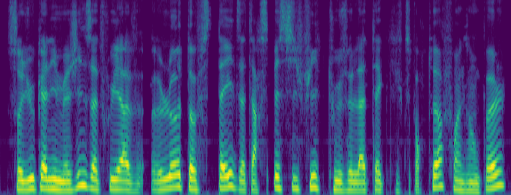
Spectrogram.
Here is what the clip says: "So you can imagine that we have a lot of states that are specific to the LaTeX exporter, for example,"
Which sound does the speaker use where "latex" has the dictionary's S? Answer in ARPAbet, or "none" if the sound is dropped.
none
